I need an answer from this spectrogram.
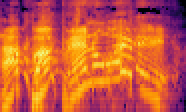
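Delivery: bad robot voice, very high, loud and swinging. Doing your only impression for the others, a bad Powerglide impression. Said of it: "That's not a very good".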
